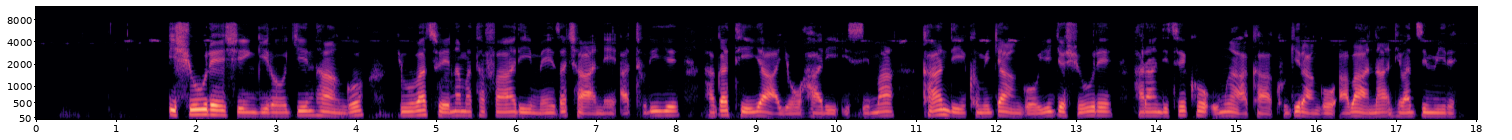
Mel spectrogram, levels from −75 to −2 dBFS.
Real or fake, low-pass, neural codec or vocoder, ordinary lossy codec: real; 7.2 kHz; none; Opus, 64 kbps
